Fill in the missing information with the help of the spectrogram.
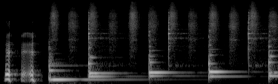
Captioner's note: laughter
